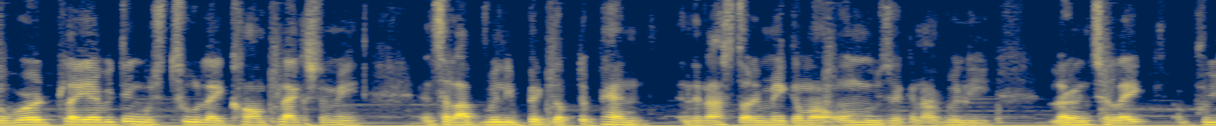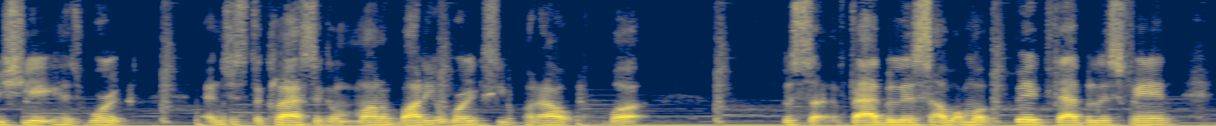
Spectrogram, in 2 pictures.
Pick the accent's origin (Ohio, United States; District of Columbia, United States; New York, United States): New York, United States; Brooklyn; Me, I'm from Crown Heights, Franklin Ave, Park Place to be specific, by the shuttle train. So, I mean, around the time I grew up in that neighborhood, and even still to this day, people were getting killed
